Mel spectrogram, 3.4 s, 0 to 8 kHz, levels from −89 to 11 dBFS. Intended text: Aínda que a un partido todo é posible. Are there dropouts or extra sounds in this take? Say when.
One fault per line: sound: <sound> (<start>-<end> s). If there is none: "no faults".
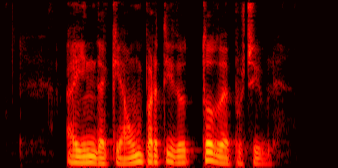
sound: dropout (2.4-2.5 s)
